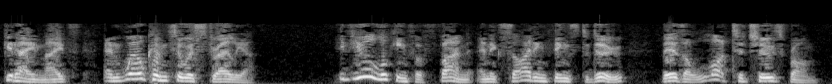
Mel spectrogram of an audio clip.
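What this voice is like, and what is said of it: Australian accent. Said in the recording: “the Australian accent, which sounds are very different from British English”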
